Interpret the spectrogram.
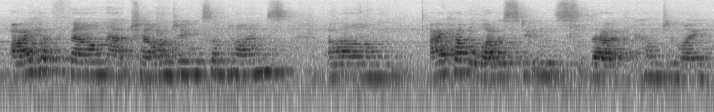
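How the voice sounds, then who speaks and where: A middle-aged woman leading an interactive workshop, speaking with frequent ums and checking in with the room. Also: a little high. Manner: upbeat, many ums, asks the room questions. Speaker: workshop instructor. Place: large meeting room with projector. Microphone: far camera, no mic. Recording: echoey room, distant, noisy.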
